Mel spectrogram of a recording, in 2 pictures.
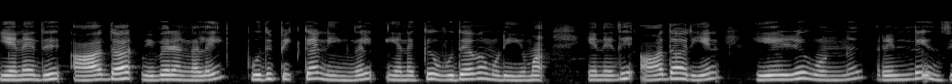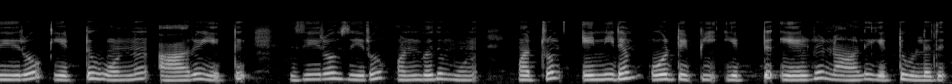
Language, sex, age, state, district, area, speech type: Tamil, female, 18-30, Tamil Nadu, Vellore, urban, read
